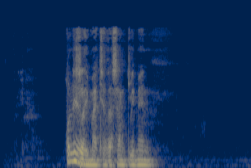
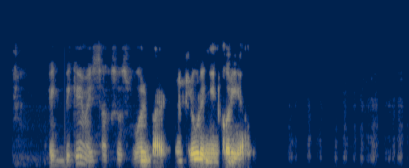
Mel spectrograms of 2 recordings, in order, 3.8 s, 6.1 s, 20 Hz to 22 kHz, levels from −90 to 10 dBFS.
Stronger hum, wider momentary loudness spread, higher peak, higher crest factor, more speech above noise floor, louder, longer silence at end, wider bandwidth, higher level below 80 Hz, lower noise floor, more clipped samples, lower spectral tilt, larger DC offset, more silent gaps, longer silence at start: neither; second, 8 LU vs 19 LU; second, -12 dBFS vs -2 dBFS; about the same, 20 dB vs 20 dB; about the same, 50 dB vs 47 dB; second, -28 LUFS vs -20 LUFS; second, 1.45 s vs 2.4 s; first, 11.5 kHz vs 7.6 kHz; about the same, -58 dBFS vs -62 dBFS; first, -77 dBFS vs -66 dBFS; neither; about the same, -5.5 dB/octave vs -5 dB/octave; neither; second, none vs 2.56-2.62 s; first, 1 s vs 0.75 s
